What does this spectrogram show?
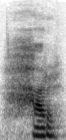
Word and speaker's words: Har: We're chanting the mantra Har, H-A-R. When you say the R, you're rolling your tongue onto the palate behind the teeth, so it almost sounds like Had. So Har is how we pronounce it.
